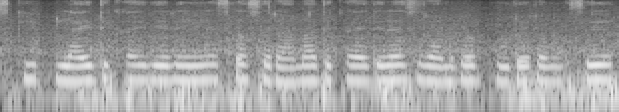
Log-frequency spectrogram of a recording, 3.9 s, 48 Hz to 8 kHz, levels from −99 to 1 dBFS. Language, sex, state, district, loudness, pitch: Hindi, female, Uttar Pradesh, Jalaun, -15 LUFS, 180 Hz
